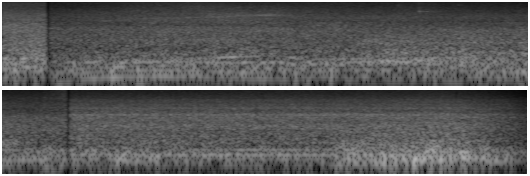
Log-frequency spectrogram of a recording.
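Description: Steady road traffic rumble of vehicle engines and tyres, growing louder near the end as a vehicle passes.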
